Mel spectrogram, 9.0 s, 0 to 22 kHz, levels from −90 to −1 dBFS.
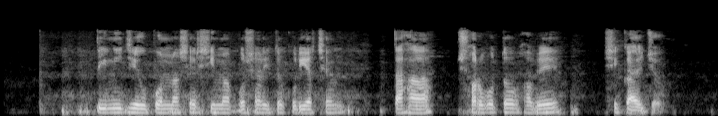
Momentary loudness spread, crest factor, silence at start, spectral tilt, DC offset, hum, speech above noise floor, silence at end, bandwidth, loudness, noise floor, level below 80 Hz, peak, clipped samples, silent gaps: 17 LU; 20 dB; 0.5 s; -5 dB/octave; under 0.1%; none; 44 dB; 0.7 s; 8 kHz; -20 LUFS; -63 dBFS; -54 dBFS; -2 dBFS; under 0.1%; none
